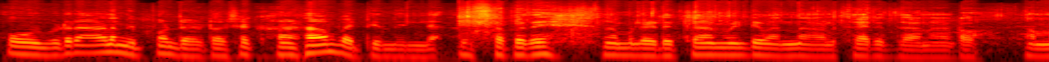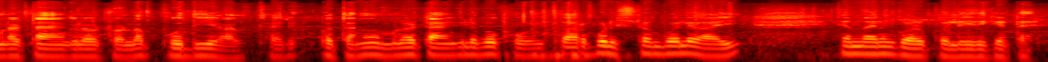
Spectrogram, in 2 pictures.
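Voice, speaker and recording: A man vlogging outdoors on a hot rooftop terrace, friendly and asking quick questions. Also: mid-range voice, fairly even intonation, mellow, a little hiss or hum. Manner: friendly, asks quick questions, calls him bro. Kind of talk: casual vlog and chat with a fish seller.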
